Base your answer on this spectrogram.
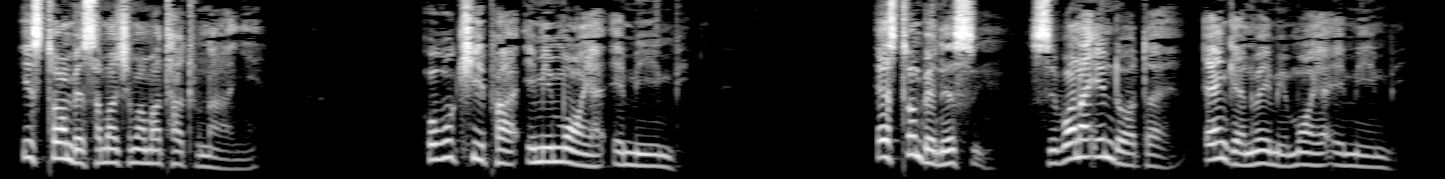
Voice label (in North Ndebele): good news ndebele southern, drama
